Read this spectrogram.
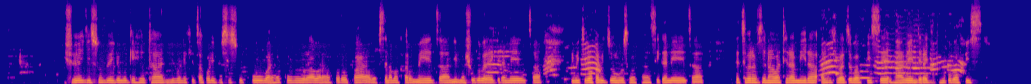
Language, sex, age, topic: Rundi, female, 25-35, education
